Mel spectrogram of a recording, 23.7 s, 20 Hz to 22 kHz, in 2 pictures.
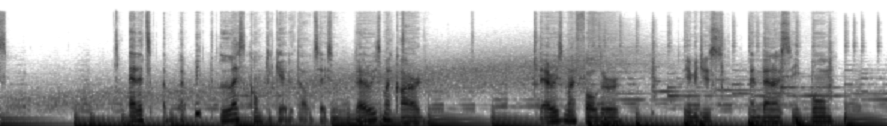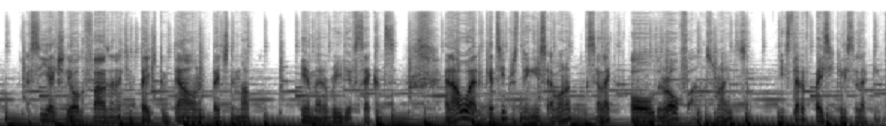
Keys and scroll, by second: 1.7 Up, 3.0 Up, 5.2 Return, 6.2 Return, 7.0 Return, 9.1 Down, 9.5 Return, 12.5 Page_Down, 14.2 Page_Up, 16.3 Page_Down, 18.3 Page_Up, 19.0 Page_Up, 23.5 ctrl+a.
